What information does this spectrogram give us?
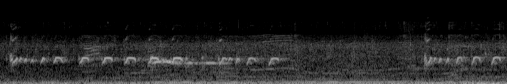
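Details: Local zebra dove song, used as therapy to get other doves singing: quick staccato run of short cooing notes, a brief pause, then another burst, over steady low hum.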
